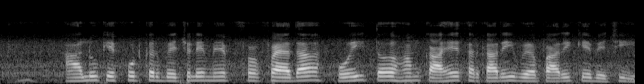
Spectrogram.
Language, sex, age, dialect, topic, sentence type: Bhojpuri, male, 18-24, Western, agriculture, question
